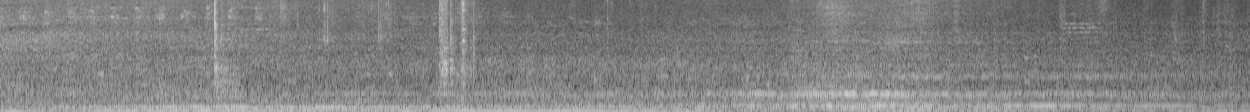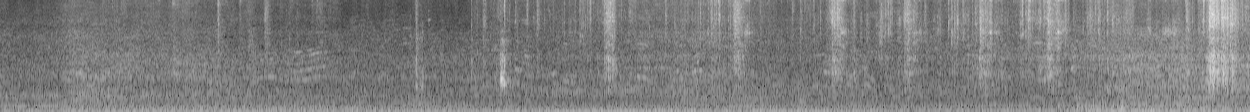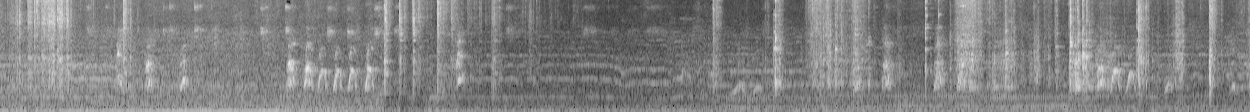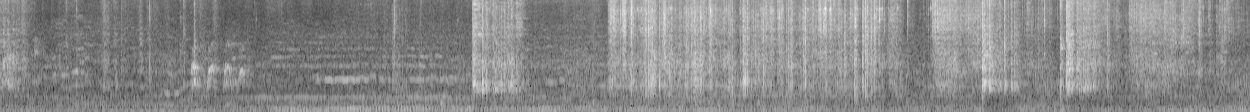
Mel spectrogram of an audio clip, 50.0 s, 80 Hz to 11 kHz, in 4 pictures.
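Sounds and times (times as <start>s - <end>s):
metal rollers clinking in pan: 17.3s - 30.9s, 32.1s - 39.8s, 42.2s - 50.0s.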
